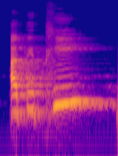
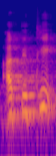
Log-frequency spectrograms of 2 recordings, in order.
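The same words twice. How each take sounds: First: अतिथि drawn out to "a-ti-theee"; अतिथि ending on a long "ee"; wrong long ending. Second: Said in the usual way. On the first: Shown as a demonstration. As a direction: stretch the final vowel of अतिथि long. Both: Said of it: "नहीं".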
